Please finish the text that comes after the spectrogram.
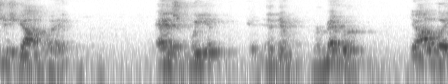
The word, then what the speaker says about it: Yahweh: Yahweh, and then remember, Yahweh is, that's how we pronounce it, because that's what we understand. The bottom line is that nobody knows how to pronounce it.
